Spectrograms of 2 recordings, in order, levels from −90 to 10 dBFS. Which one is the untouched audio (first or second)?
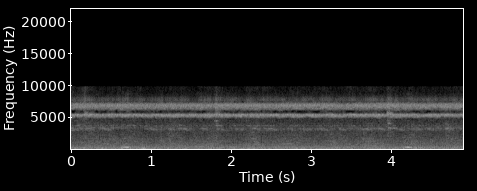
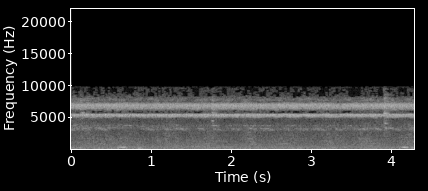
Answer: second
